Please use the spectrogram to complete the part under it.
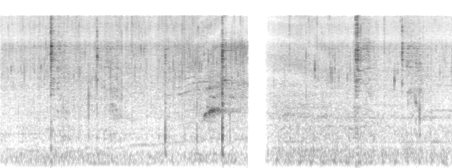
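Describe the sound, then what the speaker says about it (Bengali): Potatoes being stirred and fried in hot oil: a close, steady sizzle with sharp scraping and clinking strokes from the stirring utensil at irregular moments, interrupted by a short gap. "আলুটা নেড়ে চেড়ে অর্ধেক ভেজে নিতে হবে।"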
